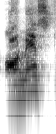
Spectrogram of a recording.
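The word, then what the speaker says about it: honest: Article article ব্যবহার অনেস্ট অনেস্ট হনেস্ট না। আমরা জানি যদি উচ্চারণটা কি হয়? তোমার ভালের মত হয় তখন সেটা কি হয়ে যাবে? এন বসবে।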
